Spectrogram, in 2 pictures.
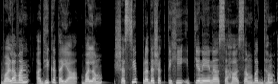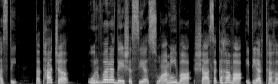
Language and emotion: Sanskrit, neutral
